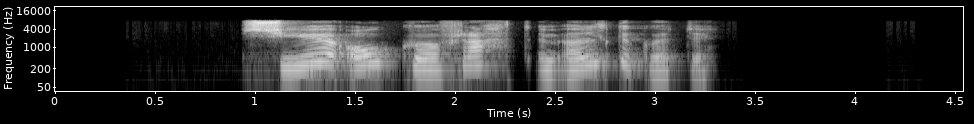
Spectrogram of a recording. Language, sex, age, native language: Icelandic, female, 40-49, Icelandic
